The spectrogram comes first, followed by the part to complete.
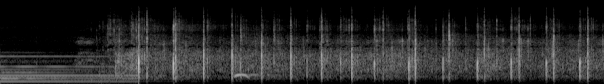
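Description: The last acoustic guitar chord rings out and fades, then an audience starts clapping about a second in, scattered and uneven claps.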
